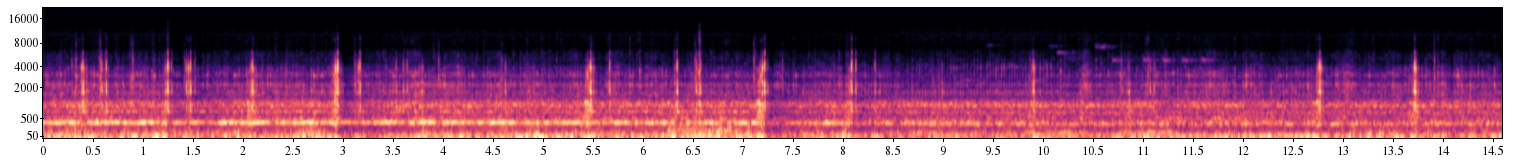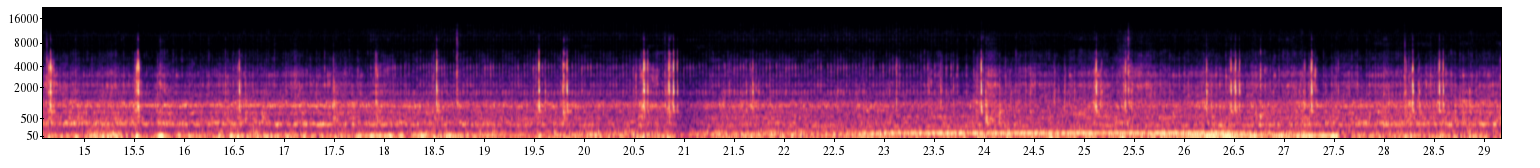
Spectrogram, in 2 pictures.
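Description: Cannondale bicycle riding along a concrete path, heard from a camera mounted on the bike: a steady rolling hum with low wind rumble on the microphone, and frequent sharp clicks and rattles from the bike over bumps in the path.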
